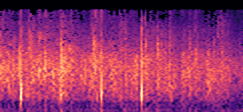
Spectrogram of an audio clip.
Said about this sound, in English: God, the very God-man, gave his life, and he didn't die as our martyr, but he died as our redeemer. And that's what we're going to look at this morning. Isaiah, yeah, we can clap about that.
